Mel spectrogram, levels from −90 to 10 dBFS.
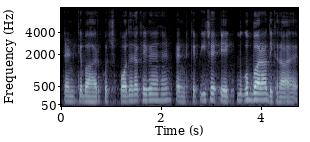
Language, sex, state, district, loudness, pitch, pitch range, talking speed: Hindi, male, Bihar, Begusarai, -25 LUFS, 130 Hz, 120-145 Hz, 200 wpm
